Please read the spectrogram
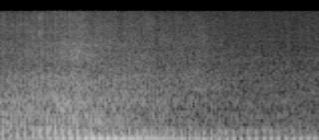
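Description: A motorcycle engine running with a fast, even putter, growing louder to a peak just under a second in and then fading as it passes by.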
